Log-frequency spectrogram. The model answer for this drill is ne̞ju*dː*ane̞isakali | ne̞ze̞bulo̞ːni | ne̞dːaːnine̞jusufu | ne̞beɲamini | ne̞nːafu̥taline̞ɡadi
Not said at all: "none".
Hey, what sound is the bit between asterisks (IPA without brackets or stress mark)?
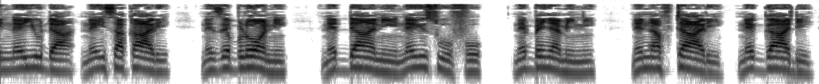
d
